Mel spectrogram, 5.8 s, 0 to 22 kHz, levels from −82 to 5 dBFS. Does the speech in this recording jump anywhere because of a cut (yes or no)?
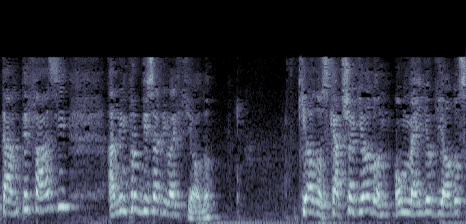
no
